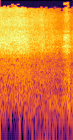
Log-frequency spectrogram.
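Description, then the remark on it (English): A dense, continuous rush of paper being torn by many people at once as an act of worship, blending into a loud, hissy wash of ripping that lasts about a second with no voices. “we're going to rip this, and I just want this to be a sound of worship to heaven, the tearing of these lies.”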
